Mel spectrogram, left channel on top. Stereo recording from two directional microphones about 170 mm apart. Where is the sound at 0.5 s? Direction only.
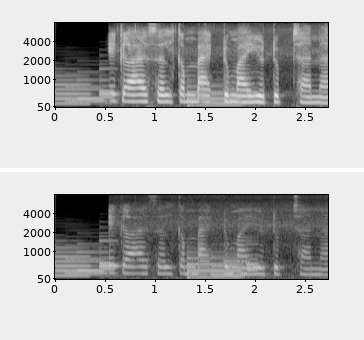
60° left (ahead or behind).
